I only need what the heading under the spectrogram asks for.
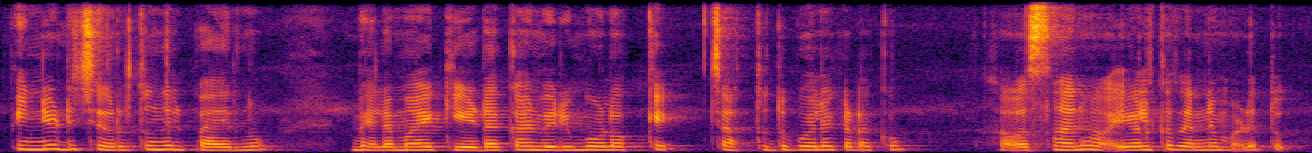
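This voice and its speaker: A woman narrator puts on a broken young wife in a storybook reading, her voice pitched up high and pushed louder than the narration. She trembles and pleads through every sentence.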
